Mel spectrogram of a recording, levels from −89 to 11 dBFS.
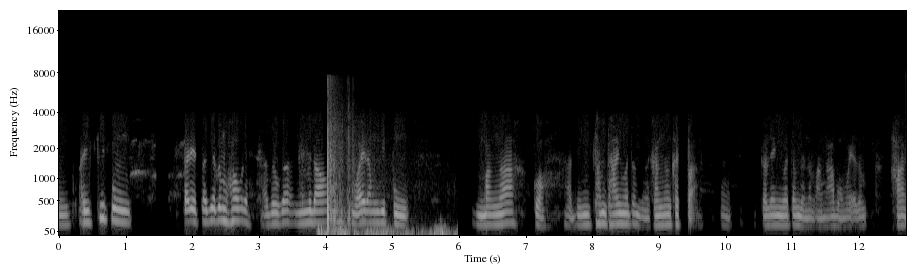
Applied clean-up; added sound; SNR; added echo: none; Fireworks; -2 dB; none.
